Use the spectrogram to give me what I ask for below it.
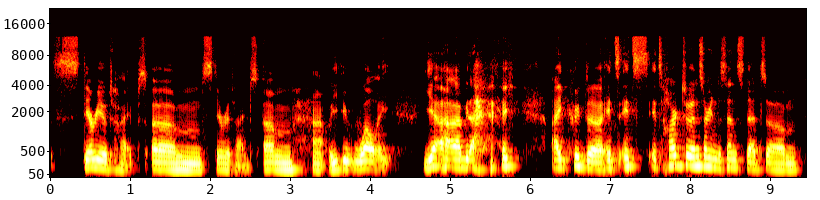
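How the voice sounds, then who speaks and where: This Frenchman, speaking with a French accent, answers casual interview questions in a medium-pitched, unhurried, slightly mellow voice. His explanations come out loose and hesitant, full of restarts and fillers.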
